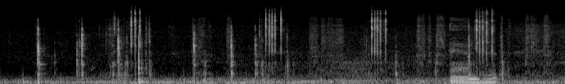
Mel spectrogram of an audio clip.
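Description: A plastic oil filter bowl on a 2.0 TDI VW MK6 Jetta is unscrewed by hand, giving off irregular creaks, clicks and scraping thread noises close up, with a brief louder grinding burst near the end.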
